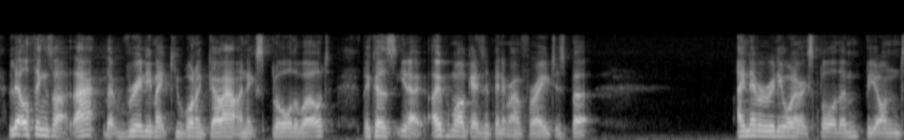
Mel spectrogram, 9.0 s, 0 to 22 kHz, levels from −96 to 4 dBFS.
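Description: No technical faults are audible anywhere in the speech.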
